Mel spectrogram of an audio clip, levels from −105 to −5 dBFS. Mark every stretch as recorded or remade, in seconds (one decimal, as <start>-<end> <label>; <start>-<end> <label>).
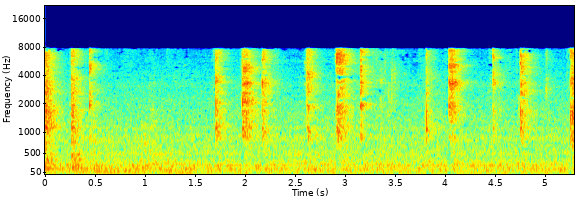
0.0-2.5 recorded; 2.5-3.8 remade; 3.8-5.3 recorded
